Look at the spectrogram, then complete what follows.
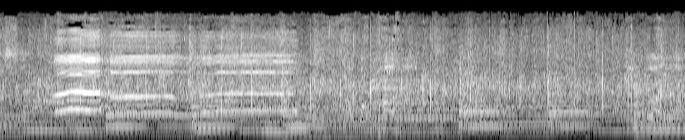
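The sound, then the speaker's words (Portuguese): An audience claps steadily throughout, a dense continuous patter blended with sustained music chords and held notes, keeping an even loudness over about seven seconds. “aplaude, salte, salte, salte, salte.”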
